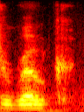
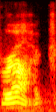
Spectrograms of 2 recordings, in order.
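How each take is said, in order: First: The vowel is a long 'oh' sound. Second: The vowel is a short 'ah' sound. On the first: The speaker calls it wrong. "no, it's pronounced roke" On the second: The speaker calls it right. "it's clearly pronounced rock"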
